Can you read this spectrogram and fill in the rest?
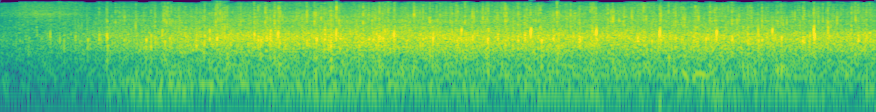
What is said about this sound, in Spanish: Un aplauso a ellos, por favor.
